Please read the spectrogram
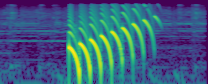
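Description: Electronic sound cue from the FIRST Power Up game field: a loud series of tones, each sliding steeply down in pitch, one after another, starting under a second in and fading out within about a second. It marks the blue alliance using a power-up from its vault.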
